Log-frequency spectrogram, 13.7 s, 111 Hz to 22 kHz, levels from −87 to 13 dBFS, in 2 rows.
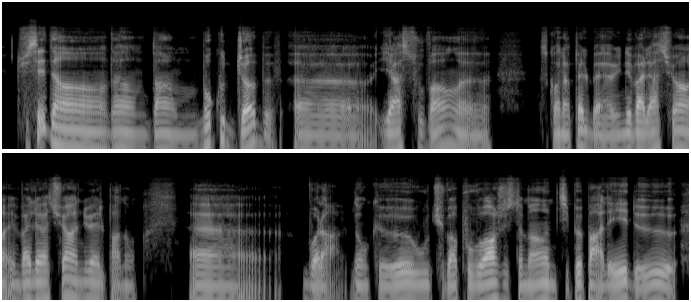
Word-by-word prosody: Tu - - -2
sais - - +7
dans 110 -2 +3
dans 105 -1 -2
dans 95 +1 -3
beaucoup 95 - -4
de 110 - -17
jobs, - - +4 0.2
heu, 90 -1 -4 0.2
il - - -14
y 105 - +2
a 100 +1 +3
souvent, 105 +3 -2
heu, 95 -1 -5 0.5
ce - - -8
qu'on 95 0 -2
appelle 95 +4 +1
bah, 100 - 0
une 95 +2 -4
évaluation- 105 +1 +3
évaluation 105 +4 +1
annuelle 105 -3 -1
pardon, 90 +1 -7 0.6
heu, 95 -1 0 0.8
voilà. - - -1
Donc 95 +1 -7
heu, 95 +2 0
où 100 0 -3
tu - - -2
vas 95 - 0
pouvoir 100 +2 +4
justement 95 0 -1
un 100 -1 0
petit 95 - 0
peu 100 - 0
parler 95 +5 +2
de, 85 - -5 0.3
heu, - - -7
100 Hz, 165 wpm, -28 LUFS, 95-105 Hz, 0.8 s, sais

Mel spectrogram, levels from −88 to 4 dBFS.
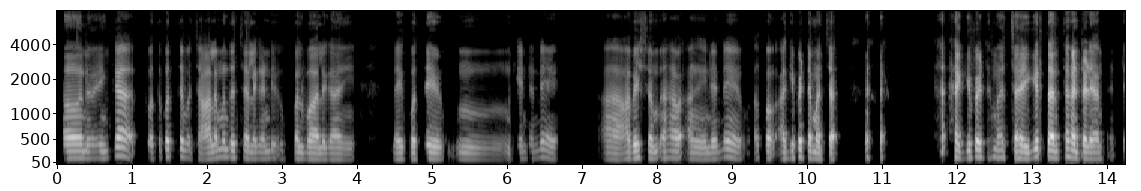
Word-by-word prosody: అవును. 135 -1 +3 0.2
ఇంకా 145 +7 +3 0.3
కొత్త, - - -8
కొత్తవి 300 - -2
చాలామంది 130 +7 -2
వచ్చారులే 125 -3 -4
గండి. 130 +2 -9
ఉప్పల్ 120 -1 -6
బాలు 115 -1 0
గానీ, 110 -2 -6 0.6
లేకపోతే 120 +2 -3 0.4
హ్మ్, 110 -3 -13 0.2
ఇంకేంటంటే 130 +5 -13 0.8
ఆ! - - -5 0.3
ఆవేశం 130 -1 0
అహా! 135 +1 -6 0.2
అని 120 - -6
ఏంటంటే, 120 +6 -5 0.4
ఒక్క - - -20 0.2
అగ్గిపెట్టే - - +1
మచ్చ. - - -5 1.7
అగ్గిపెట్ట 140 +1 +2 0.2
మచ్చ 145 0 -8 0.2
ఎగిరి‌తంతనంటాడు 135 -2 +7
ఏమన్నఅంటే. 120 -1 -6
130 Hz, 105 wpm, -23 LUFS, 115-140 Hz, 1.7 s, ఎగిరి‌తంతనంటాడు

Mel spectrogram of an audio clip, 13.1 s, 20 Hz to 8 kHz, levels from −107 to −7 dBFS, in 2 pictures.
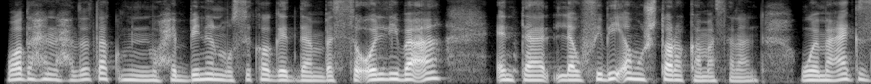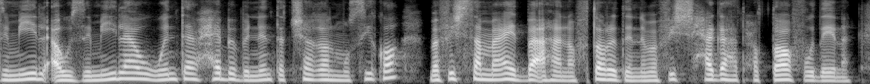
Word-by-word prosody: واضح 190 +2 +1
إن 185 -2 -2
حضرتك 185 +4 -4
من 170 -2 -2
محبين 165 +3 -1
الموسيقى 175 0 -1
جدًا. 155 -2 -1
بس 150 +1 -4
قُل 175 - +5
لي 195 +1 +2
بقى 210 +4 +4 0.4
أنت 165 -1 +1
لو 165 +1 +2
في 190 - -2
بيئة 205 +2 +2
مُشتركة 175 -6 +1
مثلًا، 140 -1 -6 0.3
ومعاك 165 +4 +1
زميل 180 +3 0
أو 155 - +4
زميلة، 175 +8 0
وأنت 190 +1 -1
حابب 195 -2 -1
إن 160 +1 -2
أنت 175 0 -3
تشغل 175 0 -2
موسيقى، 200 - -2 0.2
ما 165 - +1
فيش 210 +3 -1
سمّاعات 185 -2 +3
بقى 155 - +5
هنفترض 155 +3 +1
إن 145 -1 -2
ما 150 - -1
فيش 185 +4 -5
حاجة 185 +1 +2
هتحُطها 170 0 +2
في 175 -2 -8
وِدانك، 145 -3 -4
170 Hz, 180 wpm, -22 LUFS, 155-190 Hz, 0.4 s, قُل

